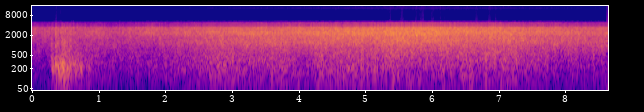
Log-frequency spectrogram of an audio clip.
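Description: Demolition of a concrete silo by a long-reach excavator: a deep thump about half a second in, then a long rushing noise of crumbling, falling rubble that swells to its loudest midway and eases off.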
